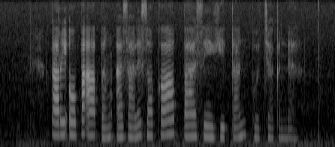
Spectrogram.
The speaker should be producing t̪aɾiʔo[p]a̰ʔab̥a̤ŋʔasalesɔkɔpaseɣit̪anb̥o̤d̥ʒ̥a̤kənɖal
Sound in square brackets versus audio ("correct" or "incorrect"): correct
